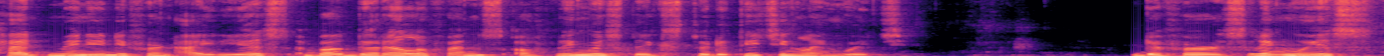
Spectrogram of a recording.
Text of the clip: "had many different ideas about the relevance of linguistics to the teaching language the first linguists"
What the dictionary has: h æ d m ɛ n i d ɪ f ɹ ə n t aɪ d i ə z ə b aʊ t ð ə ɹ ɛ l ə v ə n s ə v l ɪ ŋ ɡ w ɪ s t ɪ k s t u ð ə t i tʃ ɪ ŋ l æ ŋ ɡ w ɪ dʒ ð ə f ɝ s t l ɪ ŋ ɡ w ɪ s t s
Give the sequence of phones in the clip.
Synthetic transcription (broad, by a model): h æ d m ɛ n i d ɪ f ɹ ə n t aɪ d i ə s ə b aʊ t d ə ɹ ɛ l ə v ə n s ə f l ɪ ŋ ɡ w ɪ s t ɪ k s t u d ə t i tʃ ɪ ŋ l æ ŋ ɡ w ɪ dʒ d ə f ɝ s t l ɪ ŋ ɡ w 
